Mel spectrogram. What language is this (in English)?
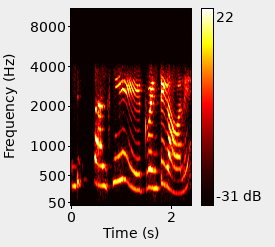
Telugu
